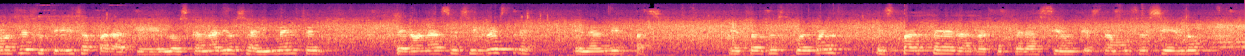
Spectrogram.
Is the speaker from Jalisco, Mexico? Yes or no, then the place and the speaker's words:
no; Santa Cecilia Tepetlapa, Mexico City, Mexico; Vengo de Santa Cecilia Tepetlapa. Todos lo conocen, es un pueblo que está ubicado en los pueblos de la montaña.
